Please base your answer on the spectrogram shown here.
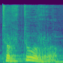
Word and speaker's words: Turturro: Yeah, they say Turturro. That's the proper way to say. Because you got 3 R's in it.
